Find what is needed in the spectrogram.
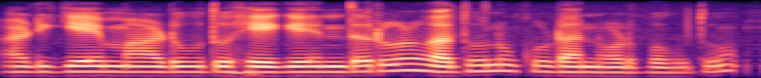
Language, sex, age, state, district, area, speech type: Kannada, female, 60+, Karnataka, Bangalore Urban, rural, spontaneous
